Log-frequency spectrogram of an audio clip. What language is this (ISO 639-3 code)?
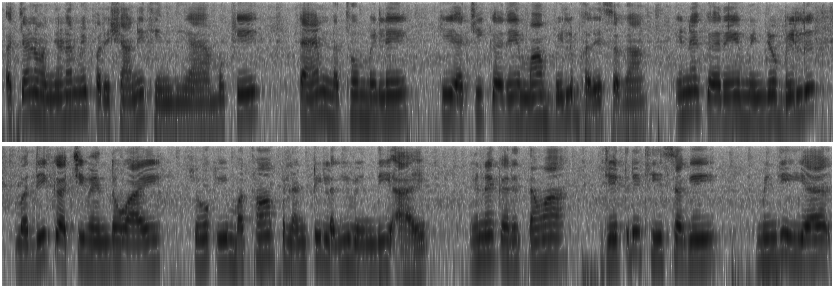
snd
